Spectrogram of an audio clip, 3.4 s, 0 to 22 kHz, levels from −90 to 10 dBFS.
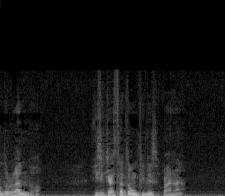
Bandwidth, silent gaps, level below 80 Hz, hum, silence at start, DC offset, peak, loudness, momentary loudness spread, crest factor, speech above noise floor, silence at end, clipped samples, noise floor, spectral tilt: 14.5 kHz; none; -52 dBFS; none; 0 s; under 0.1%; -12 dBFS; -29 LUFS; 15 LU; 18 dB; 24 dB; 0.05 s; under 0.1%; -52 dBFS; -7.5 dB/octave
